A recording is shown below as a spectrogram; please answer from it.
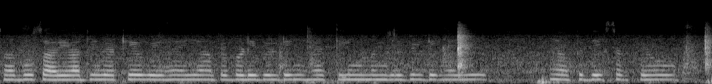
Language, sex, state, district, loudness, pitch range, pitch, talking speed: Hindi, female, Haryana, Rohtak, -23 LUFS, 215-220 Hz, 220 Hz, 175 wpm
